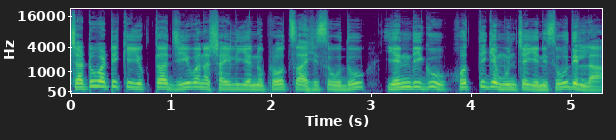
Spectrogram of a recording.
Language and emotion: Kannada, neutral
